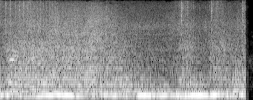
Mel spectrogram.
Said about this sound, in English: What does a Triton sound like with no muffler?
